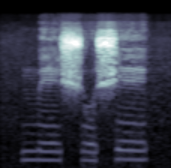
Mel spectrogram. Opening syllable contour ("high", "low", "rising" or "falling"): low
